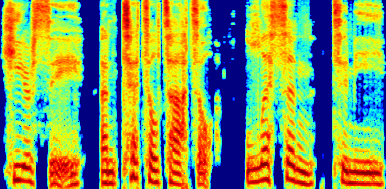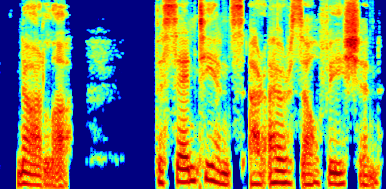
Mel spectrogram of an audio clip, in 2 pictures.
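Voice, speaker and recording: A woman's voice: lowish voice, slow, creaky, warm tone, husky, dry recording, studio quality, full character voice. A woman voicing a stern, weary middle-aged father, lecturing patiently but firmly.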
